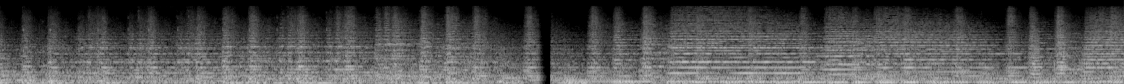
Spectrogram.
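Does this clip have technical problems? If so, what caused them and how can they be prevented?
Yes. At 5.38 to 5.51 s there is a call audio freeze: the sound stalls for about 0.12 s, held as a short fading continuation of the last sound that ends in about 10 ms of silence, and then resumes exactly where it stopped. Nothing is lost, but everything after it runs about 119 ms late. This is likely a network delay spike that drained the jitter buffer, with the receiver stretching the last sound until packets arrived. A larger or better-tuned adaptive jitter buffer, along with prioritising call traffic, would prevent it.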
